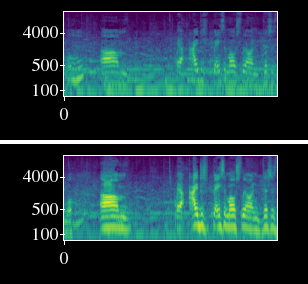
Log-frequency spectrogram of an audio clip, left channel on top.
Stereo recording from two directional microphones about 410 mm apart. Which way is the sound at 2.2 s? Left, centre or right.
Right.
